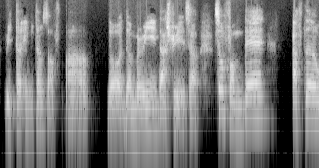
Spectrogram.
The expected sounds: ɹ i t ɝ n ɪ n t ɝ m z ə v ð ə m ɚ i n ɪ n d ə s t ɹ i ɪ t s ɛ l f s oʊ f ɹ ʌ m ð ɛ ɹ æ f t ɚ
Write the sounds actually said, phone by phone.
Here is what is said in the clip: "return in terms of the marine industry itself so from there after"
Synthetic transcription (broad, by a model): ɹ i t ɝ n ɪ n t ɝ m s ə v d ə m ɚ i n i n d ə s t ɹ i ɪ t s ɛ l f s oʊ f ɹ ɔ m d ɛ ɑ f t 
